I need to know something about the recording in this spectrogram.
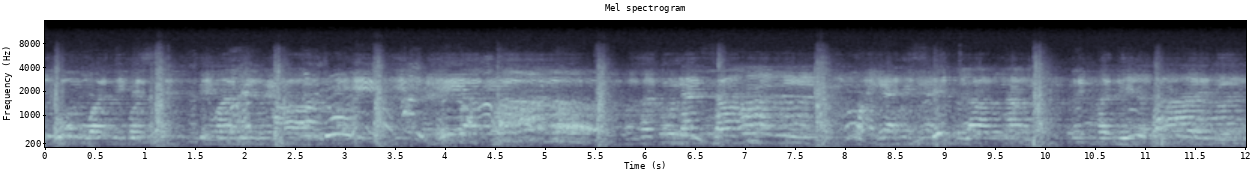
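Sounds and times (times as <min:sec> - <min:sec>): man chanting a lament: 0:00.0 - 0:12.0
crowd striking chests in unison: 0:05.5 - 0:05.8, 0:07.7 - 0:08.0, 0:09.8 - 0:10.1.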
